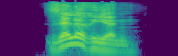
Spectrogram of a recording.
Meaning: plural of Sellerie
- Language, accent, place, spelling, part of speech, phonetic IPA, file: German, Germany, Berlin, Sellerien, noun, [ˈzɛləʁiːən], De-Sellerien.ogg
